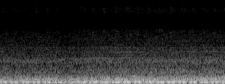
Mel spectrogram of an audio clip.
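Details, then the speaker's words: 1996 Ford F250 V8 at idle, 326,000 miles, roughly stumbling with a severe misfire that worsens under load; code P1351 traced to an incorrect ignition control module. "it's misfiring at idle yep there it went so it it tries to run and you hear it it just it straight up misses just whole shebang misses"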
